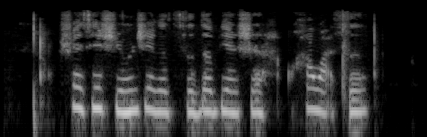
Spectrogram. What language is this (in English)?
Chinese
